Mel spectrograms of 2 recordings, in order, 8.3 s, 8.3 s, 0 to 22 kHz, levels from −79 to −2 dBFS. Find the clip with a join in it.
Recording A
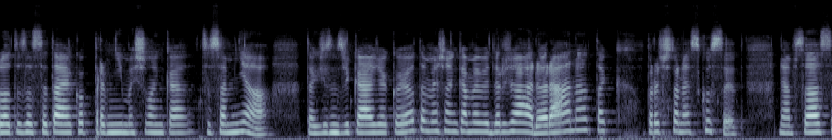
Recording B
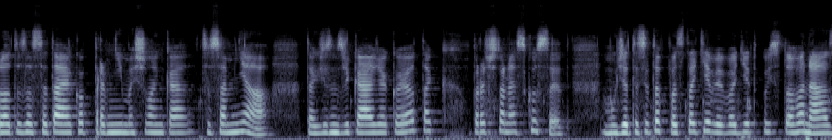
B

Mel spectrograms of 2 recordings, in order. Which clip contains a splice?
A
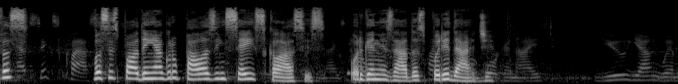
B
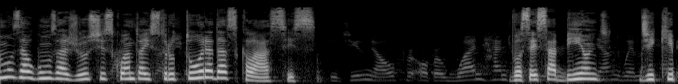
A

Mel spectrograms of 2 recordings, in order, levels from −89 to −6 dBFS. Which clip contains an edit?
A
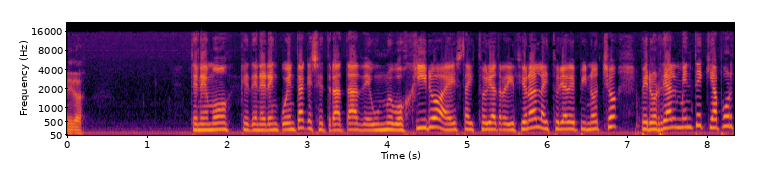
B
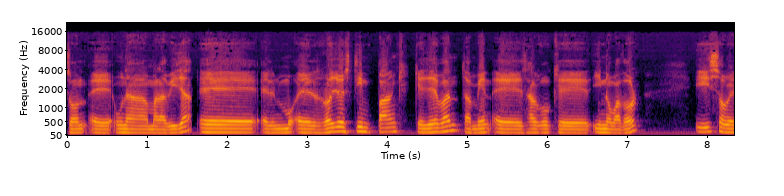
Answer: B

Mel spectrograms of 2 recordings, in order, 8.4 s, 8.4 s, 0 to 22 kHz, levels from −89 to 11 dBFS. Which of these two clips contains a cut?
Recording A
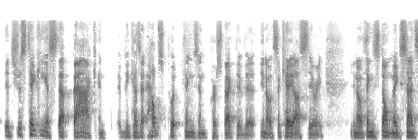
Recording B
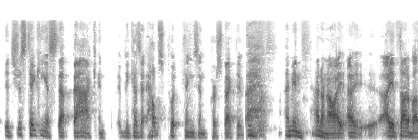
B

